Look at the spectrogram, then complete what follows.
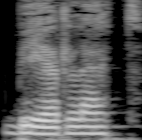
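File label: "berlet", Hungarian pronunciation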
